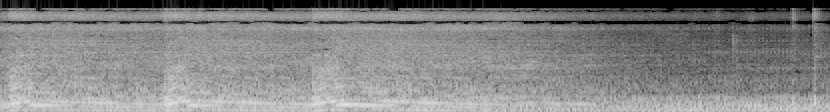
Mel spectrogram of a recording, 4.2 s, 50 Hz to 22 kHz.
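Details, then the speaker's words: Yamaha F1ZR two-stroke free-rev blips at roadside, 145 main jet, NXL racing exhaust, after a holed piston blamed on CDI ignition; dry raspy crackle — running lean, carb untuned. "Oke, terdengar suaranya masih kekeringan ya guys ya. Ini Emang gue belum setting juga karena di rumah gue nggak bisa belayer."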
